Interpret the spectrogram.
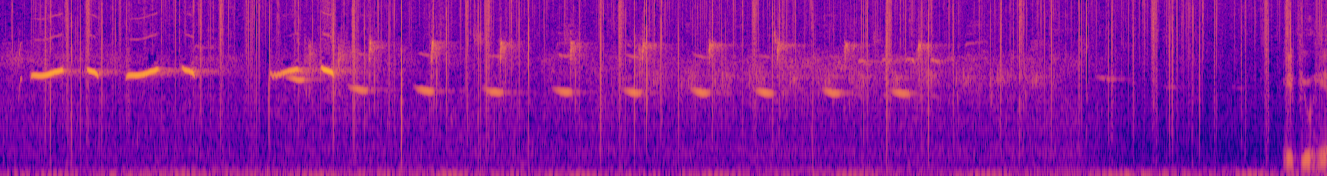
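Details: Klaas's cuckoo in East Africa gives high, plaintive whistled couplets, then a run of evenly spaced, lower down-slurred whistles; a chin-spot puffback flycatcher calls in the background, with crackling noise throughout.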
